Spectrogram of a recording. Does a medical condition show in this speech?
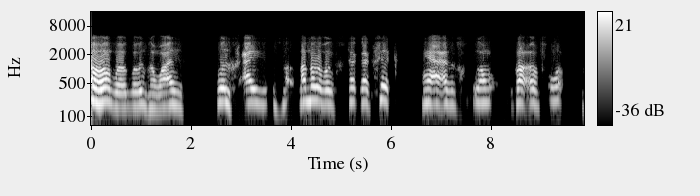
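Yes: cerebral palsy; from birth.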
